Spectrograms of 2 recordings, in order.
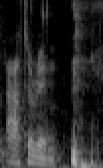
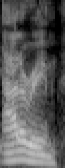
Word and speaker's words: Atarim: So, Atarim. like the real it means websites in Hebrew. So if you pronounce it in the Hebrew way, it's actually Atarim.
